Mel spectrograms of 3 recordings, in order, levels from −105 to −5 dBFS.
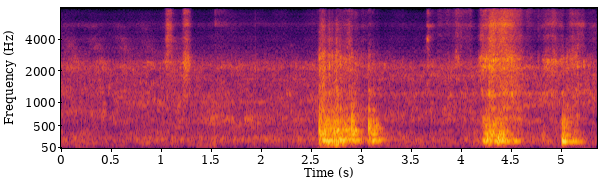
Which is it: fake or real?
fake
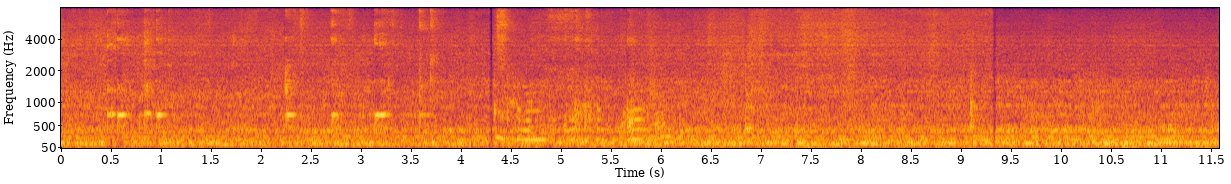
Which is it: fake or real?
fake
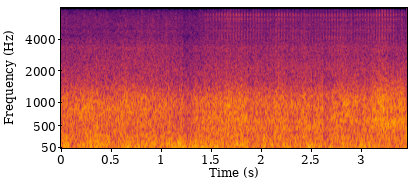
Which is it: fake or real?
real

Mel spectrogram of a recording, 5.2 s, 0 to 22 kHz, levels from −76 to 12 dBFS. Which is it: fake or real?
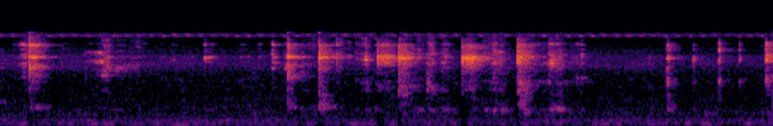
real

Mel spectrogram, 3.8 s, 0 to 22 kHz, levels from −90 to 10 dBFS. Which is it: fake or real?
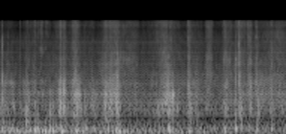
fake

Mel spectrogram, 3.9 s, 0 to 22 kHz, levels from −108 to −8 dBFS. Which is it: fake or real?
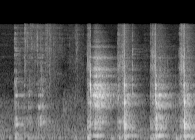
real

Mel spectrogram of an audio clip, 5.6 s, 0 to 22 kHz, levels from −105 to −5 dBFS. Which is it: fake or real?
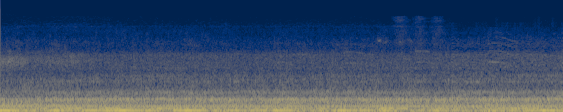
real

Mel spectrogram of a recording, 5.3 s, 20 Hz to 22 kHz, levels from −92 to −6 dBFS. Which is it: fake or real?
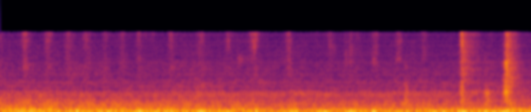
fake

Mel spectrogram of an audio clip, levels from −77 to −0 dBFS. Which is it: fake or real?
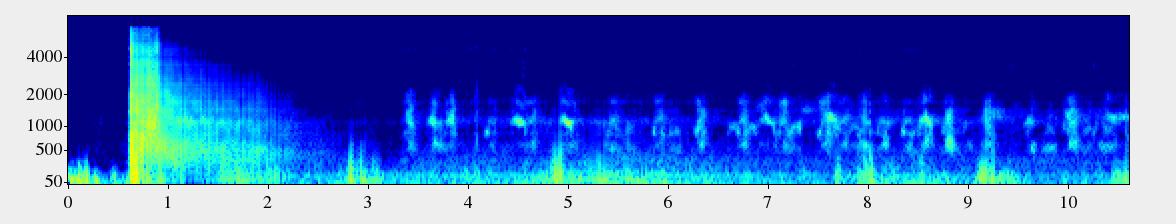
fake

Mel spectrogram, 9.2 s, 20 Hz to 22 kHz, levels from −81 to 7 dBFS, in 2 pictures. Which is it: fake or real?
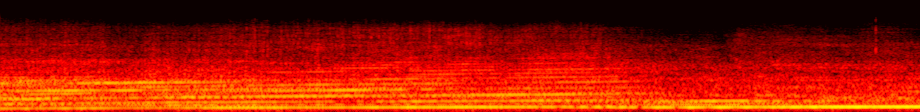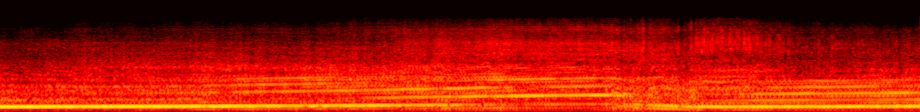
real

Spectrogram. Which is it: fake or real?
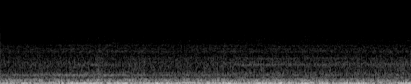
fake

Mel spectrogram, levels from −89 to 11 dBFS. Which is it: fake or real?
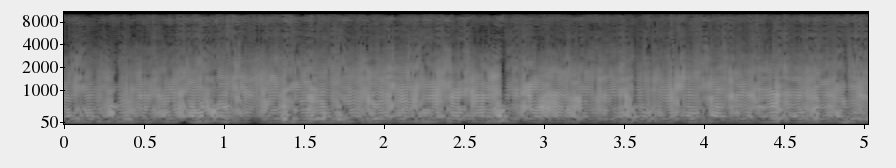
fake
